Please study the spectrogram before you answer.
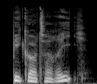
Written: bigotteri

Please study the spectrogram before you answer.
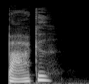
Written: barket

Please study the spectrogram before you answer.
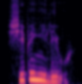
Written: shippingelev

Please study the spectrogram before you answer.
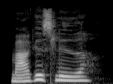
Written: markedsleder

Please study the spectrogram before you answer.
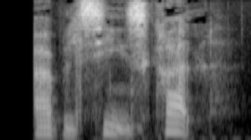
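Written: APPELSINSKRÆL

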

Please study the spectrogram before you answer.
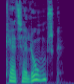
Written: catalansk

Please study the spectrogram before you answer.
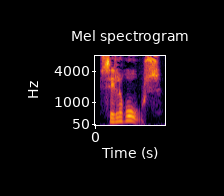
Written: selvros

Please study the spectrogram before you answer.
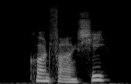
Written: konferencier

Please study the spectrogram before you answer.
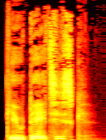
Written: geodætisk

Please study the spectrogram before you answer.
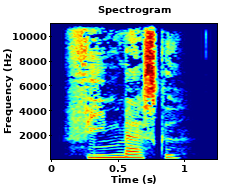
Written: fintmasket

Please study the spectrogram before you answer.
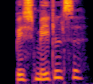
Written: besmittelse

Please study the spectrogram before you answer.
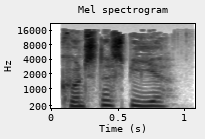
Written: kunstnerspire

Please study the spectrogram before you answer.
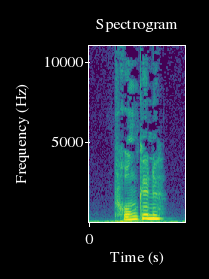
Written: PRUNKENDE

